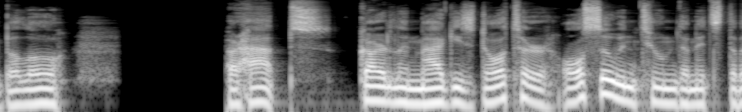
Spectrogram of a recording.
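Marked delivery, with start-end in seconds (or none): none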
